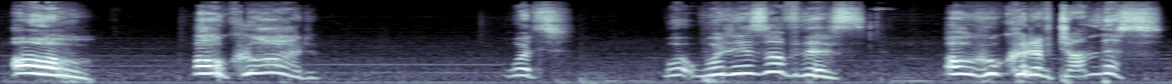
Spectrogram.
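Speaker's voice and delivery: loud, high, overacted horror; feigned shock. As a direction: lay on the fake dismay thick. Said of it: "your very clear lie".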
